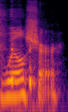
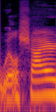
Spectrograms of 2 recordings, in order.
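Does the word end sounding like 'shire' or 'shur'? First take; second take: shur; shire. First: The ending sounds like 'shur', a short reduced syllable. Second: The ending sounds like 'shire', rhyming with fire. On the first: The speaker calls it right. "It's Wilshire" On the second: The speaker calls it wrong. "I called it Wilshire and everyone laughed at me"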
